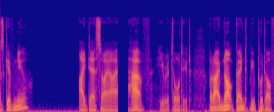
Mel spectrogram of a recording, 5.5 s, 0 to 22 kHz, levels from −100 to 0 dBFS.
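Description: At about 2.34 s the speech cuts out mid-flow and stays silent for roughly 0.2 s, picking back up around 2.57 s. That's a playback stall: the player most likely ran dry of buffered data, or its output thread got held up, so nothing was sent to the output until it caught up. It comes across as an abrupt hole in the speech, long enough to notice as a hiccup rather than a click.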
